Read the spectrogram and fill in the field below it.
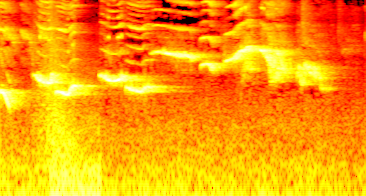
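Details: Caged laughingthrush in training, singing while dancing, working on the 'bắt cô trói cột' phrase: a run of clear, varied whistled phrases sliding up and down at mid to high pitch, with a low thumping knock early on and a small-room feel.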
